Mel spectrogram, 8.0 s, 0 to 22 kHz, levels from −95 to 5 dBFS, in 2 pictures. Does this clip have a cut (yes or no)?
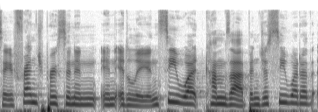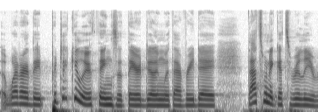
no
